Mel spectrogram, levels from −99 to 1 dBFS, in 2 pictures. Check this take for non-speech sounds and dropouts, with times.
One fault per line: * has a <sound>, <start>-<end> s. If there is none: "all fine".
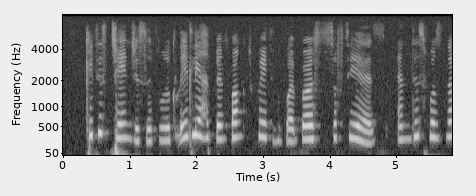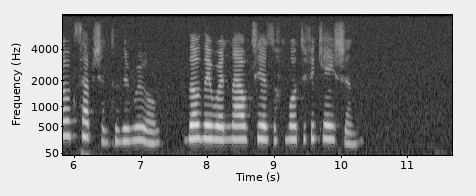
all fine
